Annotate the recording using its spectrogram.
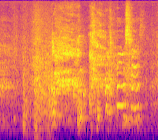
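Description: Stifled laughter: a string of short, breathy, cough-like bursts, starting about a third of a second in.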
